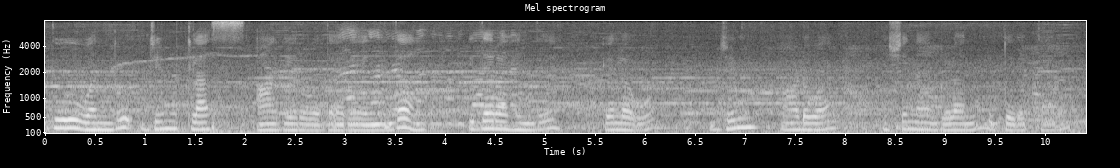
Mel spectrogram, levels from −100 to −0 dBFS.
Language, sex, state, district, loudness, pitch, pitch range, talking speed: Kannada, female, Karnataka, Koppal, -16 LUFS, 175 Hz, 165-200 Hz, 70 wpm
